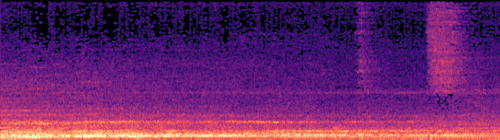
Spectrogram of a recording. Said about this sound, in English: And again, this is a station with multiple trains. Two trains just left on this platform. There's another train on another platform.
